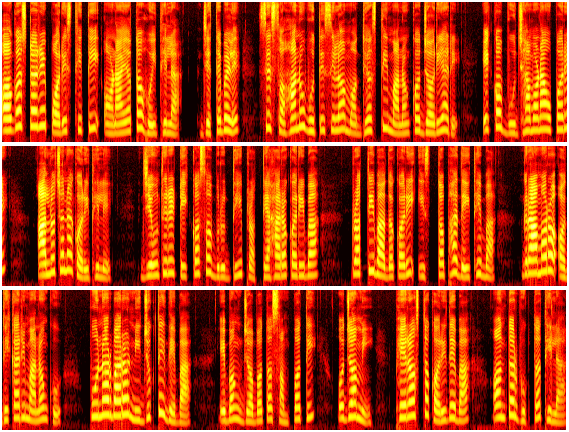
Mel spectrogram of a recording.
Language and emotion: Odia, neutral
